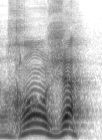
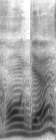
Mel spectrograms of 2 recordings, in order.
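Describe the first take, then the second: First: The middle consonant is a soft zh sound. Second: The middle consonant is a hard g sound. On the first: The speaker calls it right. "Nous voulons faire le son je" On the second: The speaker calls it wrong. "si je mets un G simple, cela fera ranga, ce qui ne marche pas"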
